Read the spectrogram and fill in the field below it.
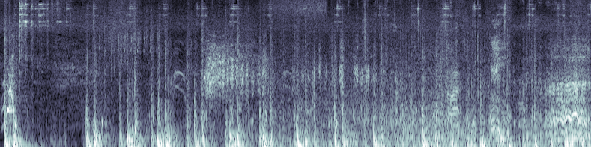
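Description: A horse's hooves clatter on wooden planks.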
